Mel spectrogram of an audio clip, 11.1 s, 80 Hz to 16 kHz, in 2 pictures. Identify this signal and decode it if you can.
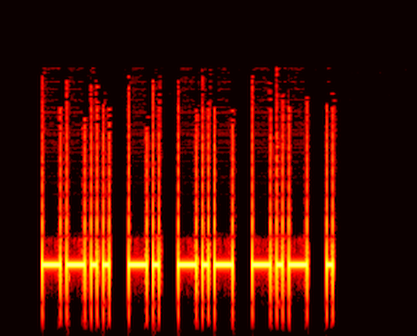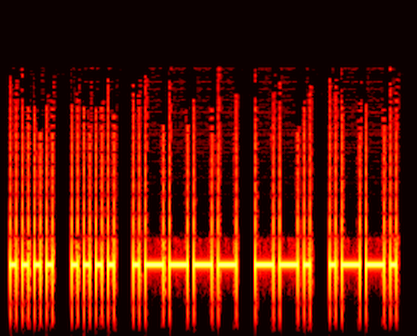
Morse code, heard as a keyed tone, about 15 wpm, 800 Hz. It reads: ZNKKE HH1GP
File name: CW / DET / 1 9 1500C S A 14wpm 3222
